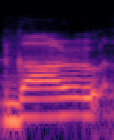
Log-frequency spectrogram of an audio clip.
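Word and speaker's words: girl: উচ্চারণ করবো না রাইট তাহলে গার্ল আমরা অনেকে গার্ল বলি বাট গার্ল সঠিক উচ্চারণ কারণ এখানে আর টা হলো সাইলেন্ট লিটার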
